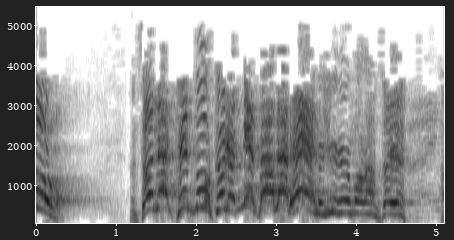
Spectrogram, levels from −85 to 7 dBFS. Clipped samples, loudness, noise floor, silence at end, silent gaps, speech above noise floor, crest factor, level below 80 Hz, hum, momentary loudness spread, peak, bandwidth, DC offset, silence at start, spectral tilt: under 0.1%; -13 LUFS; -50 dBFS; 0 s; none; 36 dB; 14 dB; -64 dBFS; none; 10 LU; 0 dBFS; 5.2 kHz; under 0.1%; 0 s; -6 dB/octave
